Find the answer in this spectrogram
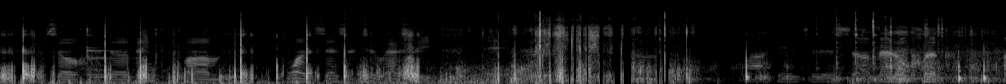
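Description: Low, mumbled, half-whispered speech with scattered sharp clicks and light scrapes from hands handling a plastic oxygen-sensor wiring plug.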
